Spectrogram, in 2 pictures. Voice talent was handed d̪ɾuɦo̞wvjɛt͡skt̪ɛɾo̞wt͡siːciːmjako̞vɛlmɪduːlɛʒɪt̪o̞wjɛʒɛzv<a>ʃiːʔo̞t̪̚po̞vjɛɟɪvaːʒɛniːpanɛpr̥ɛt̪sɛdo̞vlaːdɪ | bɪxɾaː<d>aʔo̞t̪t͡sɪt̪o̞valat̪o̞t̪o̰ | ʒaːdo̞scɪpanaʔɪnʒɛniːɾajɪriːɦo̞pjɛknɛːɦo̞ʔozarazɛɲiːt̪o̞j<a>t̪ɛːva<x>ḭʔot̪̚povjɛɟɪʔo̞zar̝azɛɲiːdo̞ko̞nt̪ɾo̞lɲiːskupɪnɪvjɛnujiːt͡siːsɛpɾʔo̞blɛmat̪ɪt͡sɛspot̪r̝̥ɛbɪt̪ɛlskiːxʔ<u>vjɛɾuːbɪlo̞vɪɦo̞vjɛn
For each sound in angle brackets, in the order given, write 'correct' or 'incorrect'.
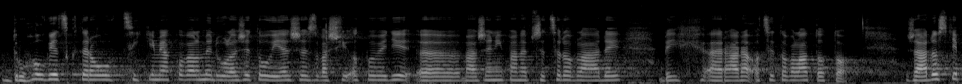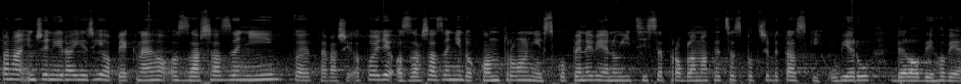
correct, correct, incorrect: ɛ, incorrect: ʃ, incorrect: uː

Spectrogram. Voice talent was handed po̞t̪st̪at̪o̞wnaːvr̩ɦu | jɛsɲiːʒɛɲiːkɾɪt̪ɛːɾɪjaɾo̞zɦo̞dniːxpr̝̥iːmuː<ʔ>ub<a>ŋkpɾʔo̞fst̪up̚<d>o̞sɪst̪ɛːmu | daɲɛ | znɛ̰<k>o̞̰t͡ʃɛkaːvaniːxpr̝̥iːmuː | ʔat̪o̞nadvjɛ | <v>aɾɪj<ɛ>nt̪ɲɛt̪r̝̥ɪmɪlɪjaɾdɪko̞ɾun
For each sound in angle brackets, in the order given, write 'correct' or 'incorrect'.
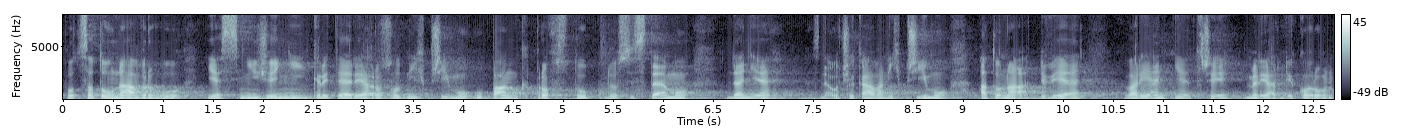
correct, correct, correct, incorrect: ʔ, correct, incorrect: a

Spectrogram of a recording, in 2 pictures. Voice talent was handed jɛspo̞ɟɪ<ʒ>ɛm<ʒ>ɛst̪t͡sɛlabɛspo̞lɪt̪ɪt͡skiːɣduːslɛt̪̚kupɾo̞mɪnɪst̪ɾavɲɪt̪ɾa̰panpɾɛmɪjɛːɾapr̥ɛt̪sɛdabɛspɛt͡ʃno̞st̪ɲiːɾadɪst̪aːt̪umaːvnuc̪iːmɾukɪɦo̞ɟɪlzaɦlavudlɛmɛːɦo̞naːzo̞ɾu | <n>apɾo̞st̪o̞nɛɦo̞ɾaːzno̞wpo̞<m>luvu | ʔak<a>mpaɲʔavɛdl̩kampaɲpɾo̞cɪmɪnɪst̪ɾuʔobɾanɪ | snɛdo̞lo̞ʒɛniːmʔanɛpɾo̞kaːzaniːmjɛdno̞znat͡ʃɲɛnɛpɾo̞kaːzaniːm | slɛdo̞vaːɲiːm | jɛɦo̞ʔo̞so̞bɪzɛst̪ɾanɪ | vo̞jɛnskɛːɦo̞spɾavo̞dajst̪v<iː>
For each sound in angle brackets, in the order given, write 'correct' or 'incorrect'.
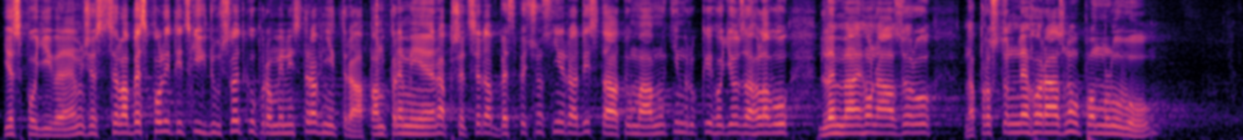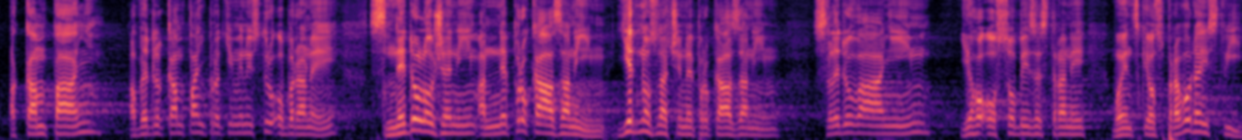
incorrect: v, correct, correct, correct, correct, correct

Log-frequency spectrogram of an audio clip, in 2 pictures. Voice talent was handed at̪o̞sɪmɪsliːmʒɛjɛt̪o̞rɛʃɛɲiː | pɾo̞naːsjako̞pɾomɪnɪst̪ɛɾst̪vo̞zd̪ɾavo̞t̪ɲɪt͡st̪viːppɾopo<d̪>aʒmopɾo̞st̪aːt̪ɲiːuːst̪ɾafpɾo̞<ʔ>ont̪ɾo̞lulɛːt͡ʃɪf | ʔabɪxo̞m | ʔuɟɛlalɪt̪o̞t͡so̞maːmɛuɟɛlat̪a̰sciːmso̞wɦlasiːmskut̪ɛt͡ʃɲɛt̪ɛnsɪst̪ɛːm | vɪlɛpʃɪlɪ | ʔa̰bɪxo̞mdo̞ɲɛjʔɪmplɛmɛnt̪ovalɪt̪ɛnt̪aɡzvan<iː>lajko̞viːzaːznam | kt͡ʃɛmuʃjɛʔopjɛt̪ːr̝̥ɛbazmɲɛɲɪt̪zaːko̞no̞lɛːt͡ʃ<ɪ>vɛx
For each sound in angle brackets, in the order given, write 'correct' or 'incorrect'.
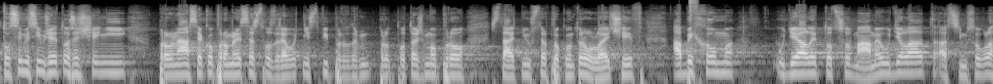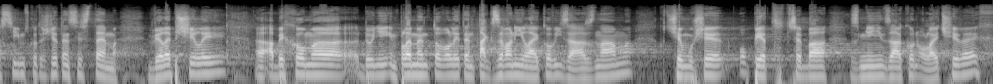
incorrect: t̪, incorrect: k, correct, correct

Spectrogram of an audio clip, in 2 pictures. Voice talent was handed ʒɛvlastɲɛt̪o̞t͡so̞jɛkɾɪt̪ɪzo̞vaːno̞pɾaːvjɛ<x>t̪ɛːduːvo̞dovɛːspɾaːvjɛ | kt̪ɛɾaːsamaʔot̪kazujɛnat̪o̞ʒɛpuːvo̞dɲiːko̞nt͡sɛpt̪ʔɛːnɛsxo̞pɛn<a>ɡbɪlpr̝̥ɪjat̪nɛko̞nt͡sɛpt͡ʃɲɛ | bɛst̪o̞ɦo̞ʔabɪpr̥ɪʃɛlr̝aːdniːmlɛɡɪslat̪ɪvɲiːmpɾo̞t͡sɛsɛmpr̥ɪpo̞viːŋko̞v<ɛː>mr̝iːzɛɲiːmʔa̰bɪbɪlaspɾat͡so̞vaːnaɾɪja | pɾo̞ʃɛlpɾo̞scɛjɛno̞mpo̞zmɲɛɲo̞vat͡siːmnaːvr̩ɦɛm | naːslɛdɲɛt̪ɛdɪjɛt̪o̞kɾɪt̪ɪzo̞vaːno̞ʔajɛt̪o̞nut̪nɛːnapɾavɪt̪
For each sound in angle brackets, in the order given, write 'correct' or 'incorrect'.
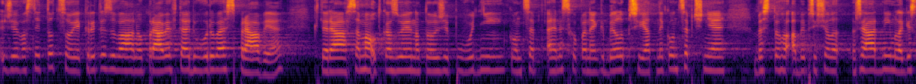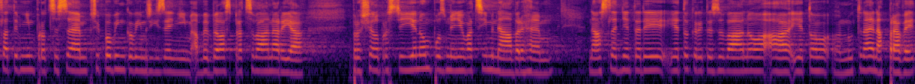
incorrect: f, incorrect: ɛ, incorrect: iː

